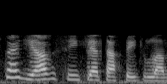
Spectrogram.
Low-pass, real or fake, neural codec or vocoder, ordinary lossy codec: 7.2 kHz; fake; vocoder, 44.1 kHz, 80 mel bands, Vocos; AAC, 16 kbps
